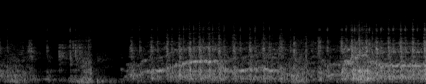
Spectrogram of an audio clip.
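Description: Bernina L460 serger starting about a second in and stitching a four-thread overlock over piping cord. Its motor speeds up and eases off, then runs steadily and a little louder near the end.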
